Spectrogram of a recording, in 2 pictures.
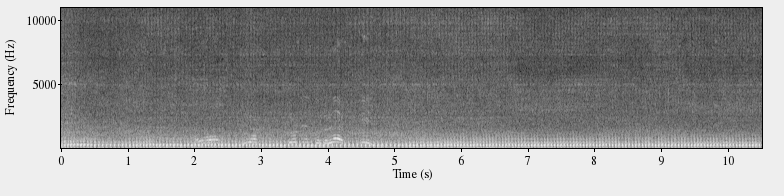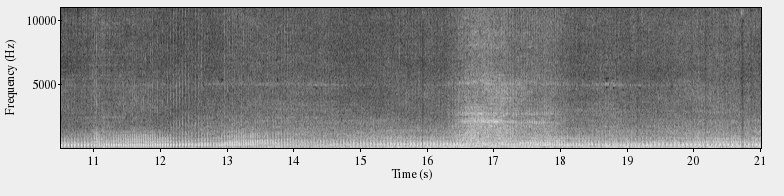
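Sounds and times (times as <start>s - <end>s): motorcycle engine idling and revving: 0.0s - 21.0s
traffic: 0.0s - 21.0s.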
